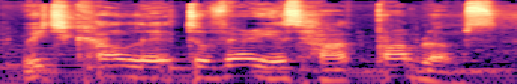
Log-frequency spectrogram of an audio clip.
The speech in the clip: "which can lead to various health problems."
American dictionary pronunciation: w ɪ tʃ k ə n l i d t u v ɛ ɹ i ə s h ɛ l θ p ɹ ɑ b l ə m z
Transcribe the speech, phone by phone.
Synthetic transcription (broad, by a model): w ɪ tʃ k ə n l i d t u v ɛ ɹ i ə s h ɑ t p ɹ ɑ b l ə m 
